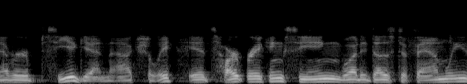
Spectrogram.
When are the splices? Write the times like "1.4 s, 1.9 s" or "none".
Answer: 1.8 s

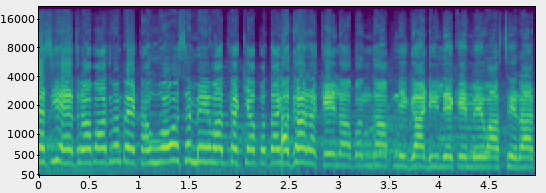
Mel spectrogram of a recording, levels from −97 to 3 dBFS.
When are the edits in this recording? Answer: 2.4 s

